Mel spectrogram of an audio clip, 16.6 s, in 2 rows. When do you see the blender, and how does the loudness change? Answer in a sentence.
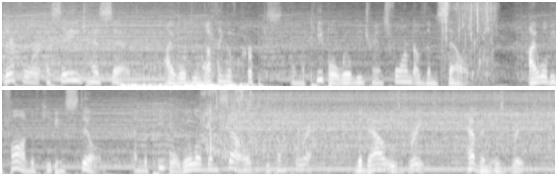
You can hear the blender from 0.0 to 16.5 s, getting quieter then louder.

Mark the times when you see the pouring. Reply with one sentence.
You can hear the pouring from 1.8 to 3.6 s, from 6.6 to 7.4 s and from 11.2 to 13.0 s.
